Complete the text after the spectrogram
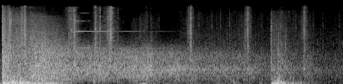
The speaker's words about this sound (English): few more shotgun shots to the face, and these guys should be done, hopefully.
